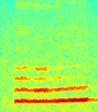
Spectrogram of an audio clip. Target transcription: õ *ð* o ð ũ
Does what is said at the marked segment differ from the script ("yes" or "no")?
no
